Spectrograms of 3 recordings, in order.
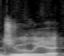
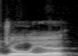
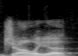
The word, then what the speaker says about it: Joliet: Juliet, but it's um it's not Juliet because it's an O and not a U. Um I pronounce it Joliet. The uh locals I think actually pronounce it Jolliott, but yeah, go with whatever you want there.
